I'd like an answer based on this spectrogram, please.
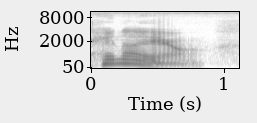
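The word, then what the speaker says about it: Hannah: 영어 발음으로 한나가 영어 발음은 해나예요.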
